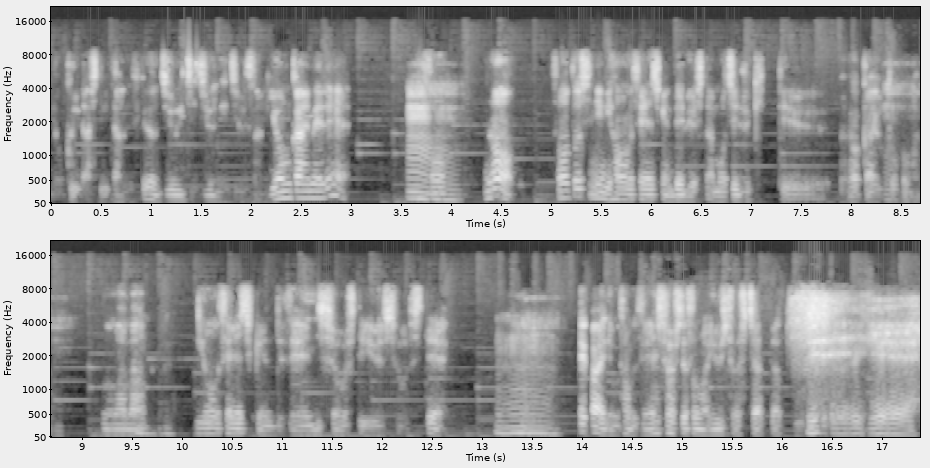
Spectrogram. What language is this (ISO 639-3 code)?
jpn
